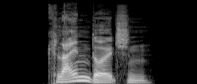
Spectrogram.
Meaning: inflection of kleindeutsch: 1. strong genitive masculine/neuter singular 2. weak/mixed genitive/dative all-gender singular 3. strong/weak/mixed accusative masculine singular 4. strong dative plural
- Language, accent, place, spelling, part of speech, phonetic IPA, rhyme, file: German, Germany, Berlin, kleindeutschen, adjective, [ˈklaɪ̯nˌdɔɪ̯t͡ʃn̩], -aɪ̯ndɔɪ̯t͡ʃn̩, De-kleindeutschen.ogg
